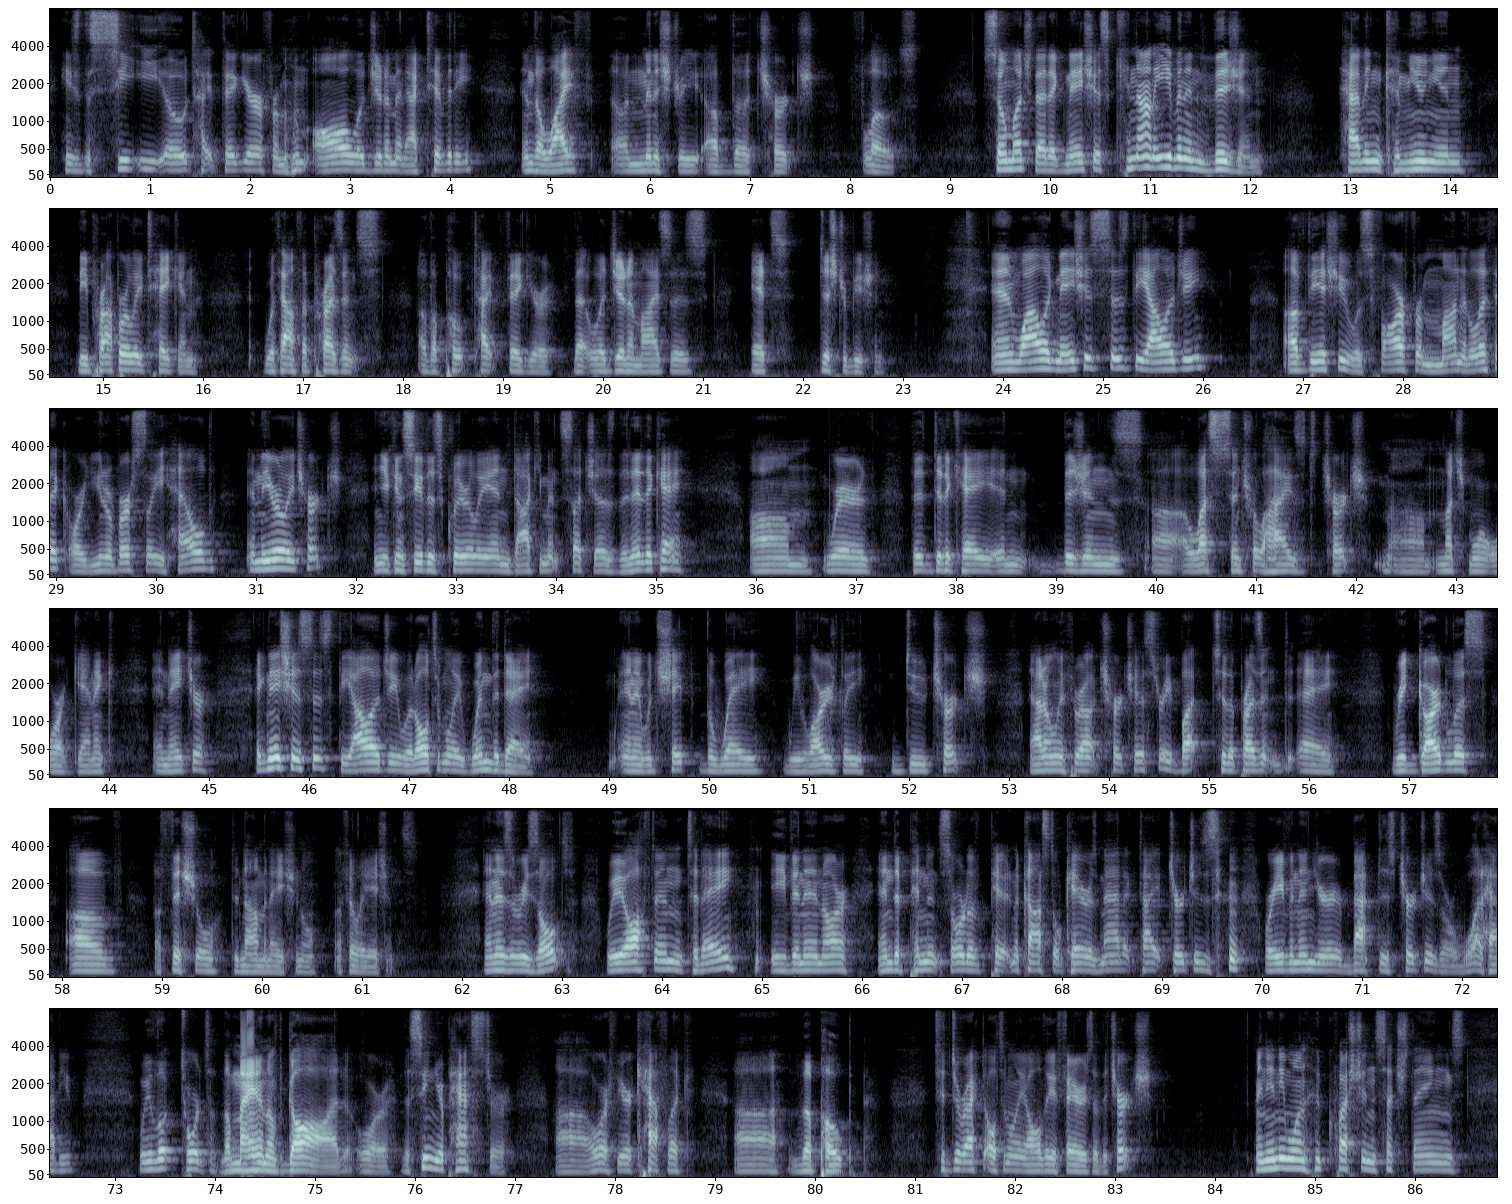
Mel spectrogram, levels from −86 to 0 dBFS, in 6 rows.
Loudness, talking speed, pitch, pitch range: -25 LUFS, 125 wpm, 125 Hz, 115-135 Hz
